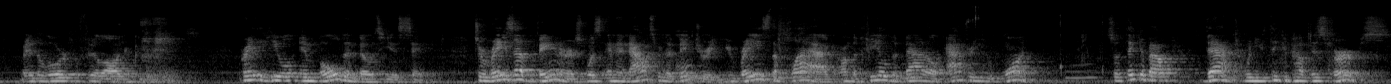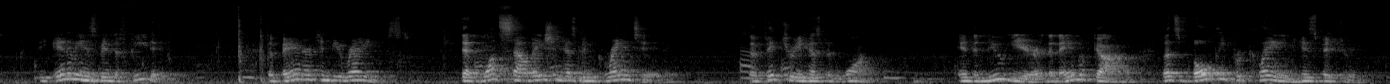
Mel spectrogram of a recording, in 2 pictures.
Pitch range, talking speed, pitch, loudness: 140-190 Hz, 175 wpm, 160 Hz, -31 LUFS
